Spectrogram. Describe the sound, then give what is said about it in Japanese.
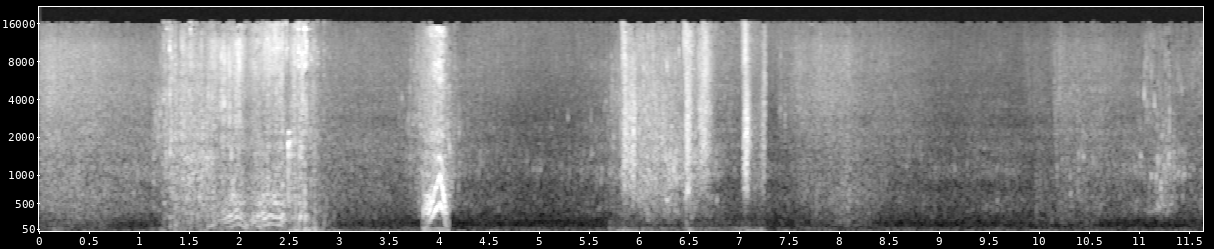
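A backpack zipper is pulled open in a few quick, raspy strokes to take out binoculars during kite flying, with brief rustling and handling noises in between and no one talking. “そこのリュックに双眼鏡が入っていますので使ってください”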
